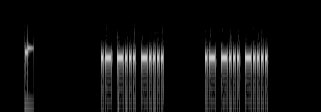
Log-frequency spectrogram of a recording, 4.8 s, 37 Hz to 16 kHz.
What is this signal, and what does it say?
Morse code, heard as a keyed tone, about 37 wpm, 700 Hz. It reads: AB6 AB6
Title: USA Call Sign Prefixes - Repeated 2x - 40wpm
